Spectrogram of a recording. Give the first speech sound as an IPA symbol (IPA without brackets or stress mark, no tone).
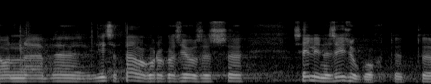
o̞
